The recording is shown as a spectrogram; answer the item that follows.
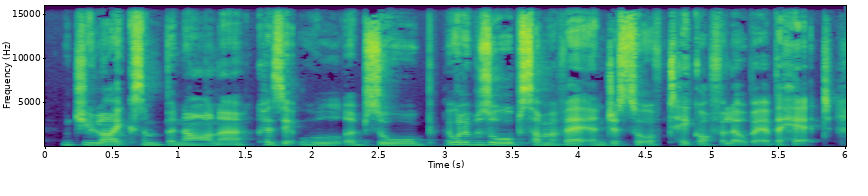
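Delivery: ordinary talk, nothing marked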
